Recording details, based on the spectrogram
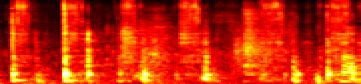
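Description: A ratchet wrench works on car suspension while lowering springs are fitted, a series of sharp clicking bursts in an uneven rhythm, close and fairly quiet, with no talk.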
